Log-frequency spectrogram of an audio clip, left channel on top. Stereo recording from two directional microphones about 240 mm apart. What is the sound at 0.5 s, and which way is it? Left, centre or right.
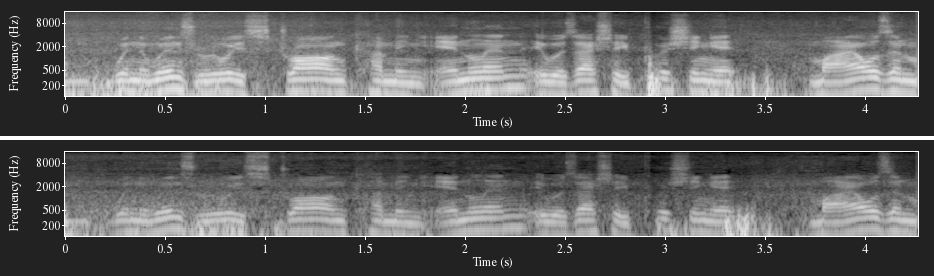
Speech, left.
